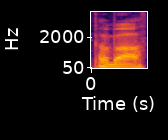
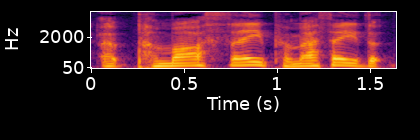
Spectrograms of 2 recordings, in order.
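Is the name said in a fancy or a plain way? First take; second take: plain; fancy. First: The name is said in a simple, plain way. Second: The name is said in an elaborate, fancy way. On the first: The speaker calls it right. "that's it" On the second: The speaker calls it wrong. "I'm trying to make it sound too fancy"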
